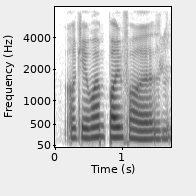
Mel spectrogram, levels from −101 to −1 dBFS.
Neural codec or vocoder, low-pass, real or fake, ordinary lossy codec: vocoder, 44.1 kHz, 80 mel bands, Vocos; 7.2 kHz; fake; none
